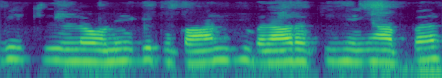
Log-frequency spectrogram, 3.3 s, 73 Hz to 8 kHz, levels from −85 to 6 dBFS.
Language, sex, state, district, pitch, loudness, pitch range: Hindi, female, Rajasthan, Jaipur, 205 Hz, -17 LUFS, 195-220 Hz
